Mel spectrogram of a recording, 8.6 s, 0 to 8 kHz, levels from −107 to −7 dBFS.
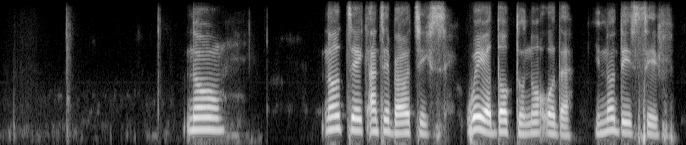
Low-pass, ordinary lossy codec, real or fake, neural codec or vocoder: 7.2 kHz; Opus, 16 kbps; fake; codec, 16 kHz, 4 kbps, X-Codec, HuBERT features, trained on LibriSpeech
